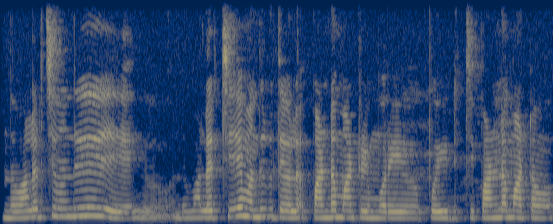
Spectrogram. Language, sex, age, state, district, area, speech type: Tamil, female, 18-30, Tamil Nadu, Kallakurichi, rural, spontaneous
